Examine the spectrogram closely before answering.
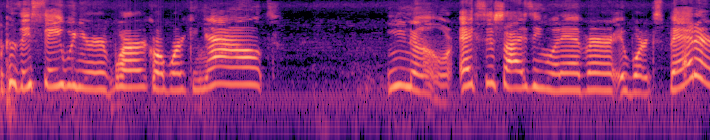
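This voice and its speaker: The voice is raised and projected, with an animated tone and ordinary pitch variation. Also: woman. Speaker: YouTuber and nurse. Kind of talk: casual vlog monologue.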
